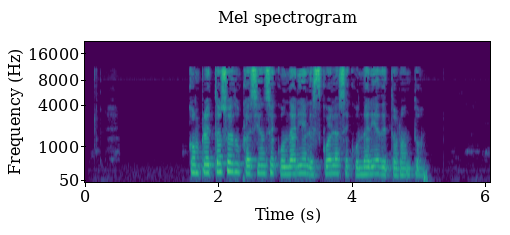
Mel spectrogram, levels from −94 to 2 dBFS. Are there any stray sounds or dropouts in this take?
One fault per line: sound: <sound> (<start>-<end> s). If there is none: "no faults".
no faults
